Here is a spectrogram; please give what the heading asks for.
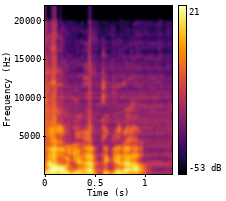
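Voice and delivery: firm, stern, no-nonsense delivery. Retelling ordering a man to get out a second time, retelling a sterner order. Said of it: "Like a bit more sternly this time".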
